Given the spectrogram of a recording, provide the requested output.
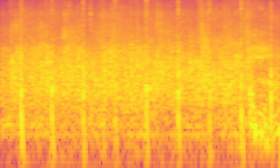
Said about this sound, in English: Can we give him a hand clap of praise for the victory he provides?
